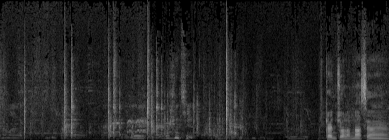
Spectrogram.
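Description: A metal bowl clinks and scrapes.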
